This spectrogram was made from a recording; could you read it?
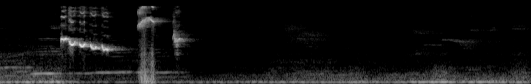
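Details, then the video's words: An orange-headed thrush sings loudly with beak open, giving a clear descending whistled slur, then a sharp click and a short high note, against a low steady hum. "ANIS KEMBANG SUARA KERAS BUKA PARUH"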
